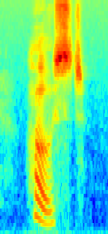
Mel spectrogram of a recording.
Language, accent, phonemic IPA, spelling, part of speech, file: English, US, /hoʊst/, host, noun / verb, En-us-host.ogg
- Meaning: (noun) 1. One which receives or entertains a guest, socially, commercially, or officially 2. One that provides a facility for an event 3. A person or organization responsible for running an event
